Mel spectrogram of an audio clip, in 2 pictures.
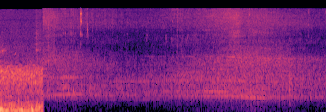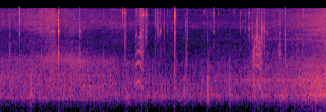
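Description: Faint, scattered small clicks and handling noises of metal scooter parts being worked by hand, over a low hiss, with the clicks coming more often in the second half.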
